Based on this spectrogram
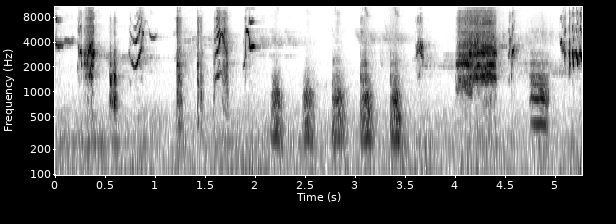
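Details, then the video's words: Javan myna song used to lure moulting mynas and as therapy for them. It has rhythmic, clipped harsh notes about every quarter second, with whistled upslurs, a long buzzy rasp near the end and sudden loud bursts. "Kicauan Jalak Kebo Full Manggut2 Buat Pancingan Dan Terapi Jalak Mabung"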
